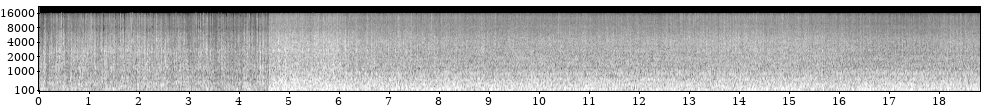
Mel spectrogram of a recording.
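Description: Sleet and hail pelting the roof and windshield of a moving car, heard from inside as a dense, steady patter over the car's road noise. About four and a half seconds in it suddenly becomes louder and fuller.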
